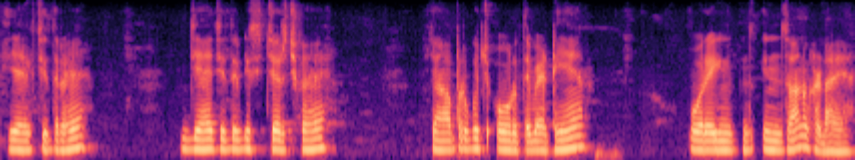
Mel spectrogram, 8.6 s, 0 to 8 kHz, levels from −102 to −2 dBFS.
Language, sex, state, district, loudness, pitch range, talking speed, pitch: Hindi, male, Uttar Pradesh, Saharanpur, -17 LUFS, 125-140 Hz, 145 wpm, 135 Hz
